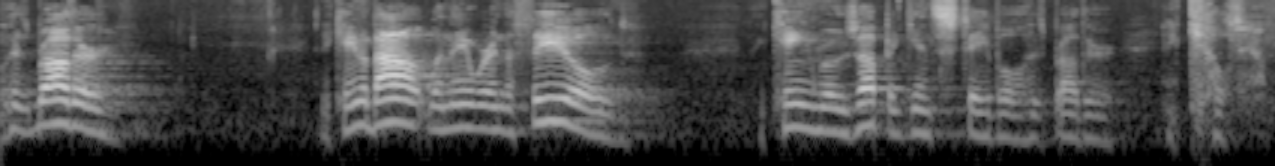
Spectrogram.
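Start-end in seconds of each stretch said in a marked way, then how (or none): 5.0-8.4 dropping to a whisper for the killing; grave hush over the killing; hushed narration. A narrator's reading. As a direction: let the murder fade into a whisper. Telling of the murder.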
